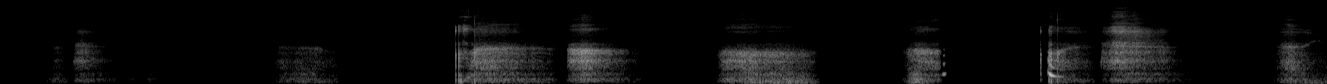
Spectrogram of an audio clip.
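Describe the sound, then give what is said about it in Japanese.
Heavy, excited breathing: a series of loud, rough breaths and sighs separated by silent gaps, starting sparse and coming faster and denser in the second half. “私も興奮してるよ。私の呼吸、荒いでしょ。”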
